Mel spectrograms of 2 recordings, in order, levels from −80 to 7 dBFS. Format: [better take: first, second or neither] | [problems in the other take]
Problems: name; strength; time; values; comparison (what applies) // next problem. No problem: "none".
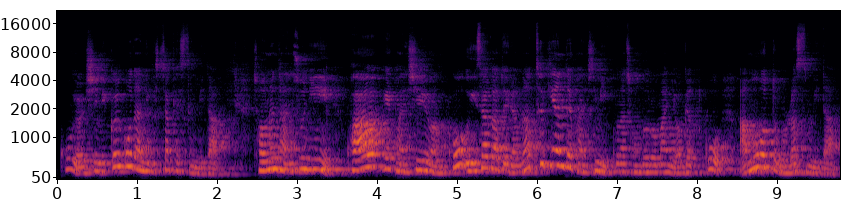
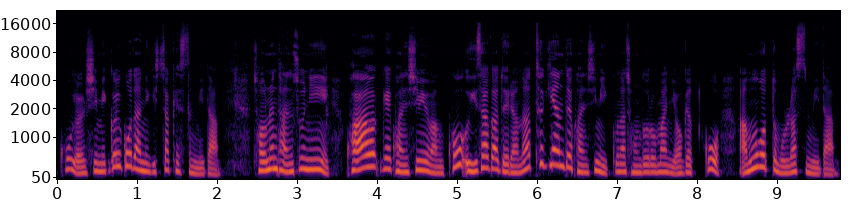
second | room echo; slight; dies away in 0.9 s // off-mic speech; somewhat distant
